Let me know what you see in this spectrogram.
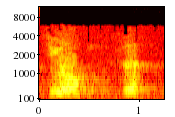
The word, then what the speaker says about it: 炯: 所以两位要读作炯字。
